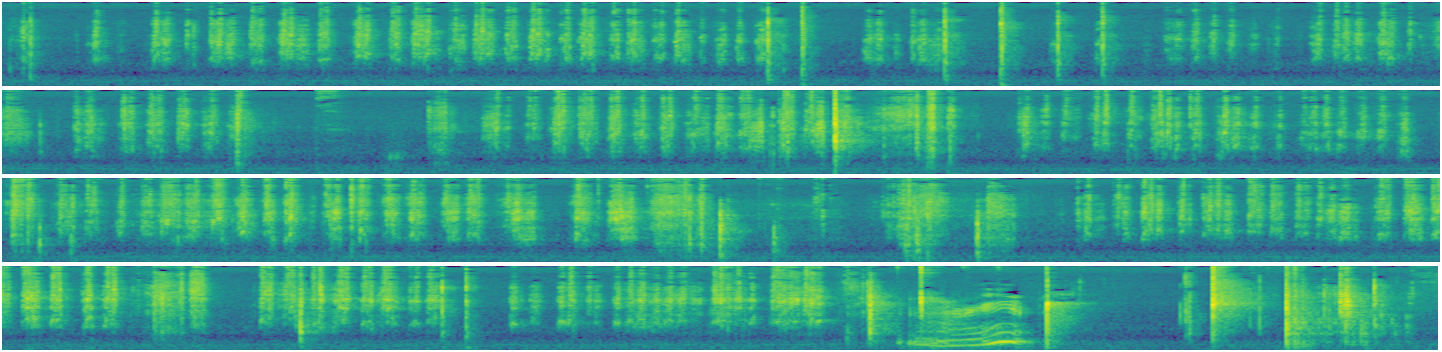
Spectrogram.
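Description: Felt-tip art marker scratching over the ridged rim of a paper plate in rapid short back-and-forth strokes: a dry, rasping scribble that stops briefly now and then.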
